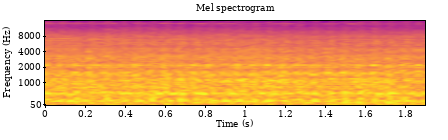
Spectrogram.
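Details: 2011 Honda Bros 150 motorcycle after shop repair of a customer-reported strange engine noise, test run: even, steady single-cylinder idle with a smooth beat, no knocking or top-end rattle. Normal idle.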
